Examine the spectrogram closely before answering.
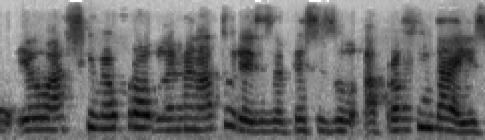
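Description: A woman speaks with a high pitch at a fairly quick pace. Her intonation is fairly even. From Recife, Brazil. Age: young. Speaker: university entrance exam student. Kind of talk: casual chat.

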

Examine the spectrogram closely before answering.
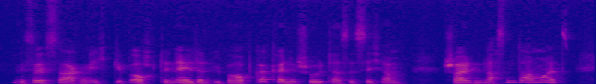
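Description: Using vocal fry and lively intonation, a woman with a fairly low pitch speaks at a moderate pace. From Upper Franconia, Bavaria. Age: 20s. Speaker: podcast host. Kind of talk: casual chat.

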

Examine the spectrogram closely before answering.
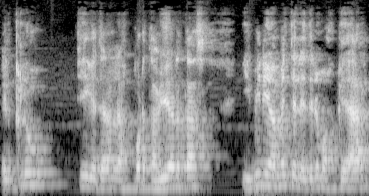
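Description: A man talks at a fairly quick pace in a normal speaking voice. His pitch is fairly high and his intonation fairly even. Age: 40s. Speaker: football club presidential candidate. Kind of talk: interview.

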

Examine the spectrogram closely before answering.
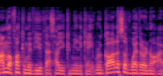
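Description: Somewhat breathy and lively in intonation, a man of medium pitch speaks in a very clean recording with a silent background. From south London, England. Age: 20s. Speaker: podcast co-host. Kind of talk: casual chat.

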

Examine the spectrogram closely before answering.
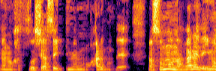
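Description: A man's very fast, vocal-fry voice with very wide pitch swings. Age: 20s. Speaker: international aid worker. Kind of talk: interview. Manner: halting, many fillers.

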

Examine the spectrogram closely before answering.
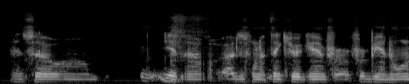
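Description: A man speaks against noticeable background noise. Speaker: podcast host. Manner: warm, supportive.

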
